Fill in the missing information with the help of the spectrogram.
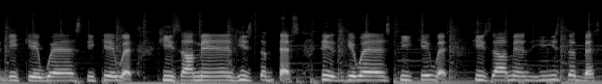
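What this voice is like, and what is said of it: Sings in a Malay accent. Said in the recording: “If I sing it in a very Malay accent,”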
